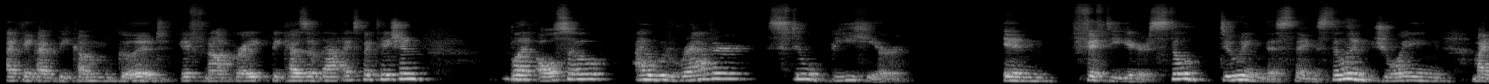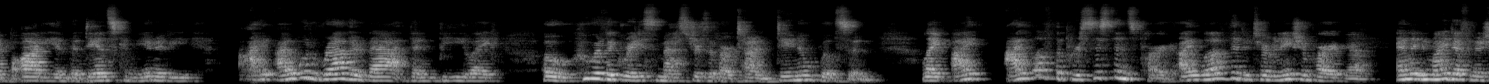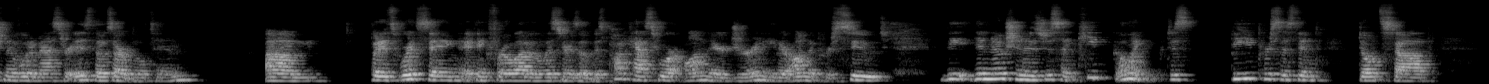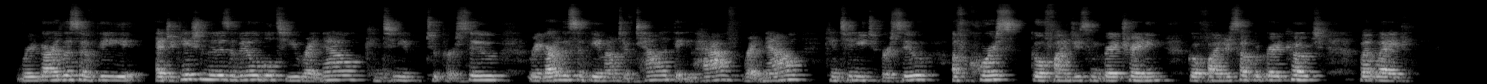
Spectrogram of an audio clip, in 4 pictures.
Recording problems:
off-mic speech; far
room echo; noticeable; dies away in 0.3 s

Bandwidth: 18 kHz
